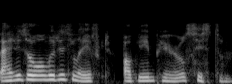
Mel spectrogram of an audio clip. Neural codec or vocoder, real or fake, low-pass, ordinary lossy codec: codec, 24 kHz, 3 kbps, HILCodec; fake; 7.2 kHz; Opus, 24 kbps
